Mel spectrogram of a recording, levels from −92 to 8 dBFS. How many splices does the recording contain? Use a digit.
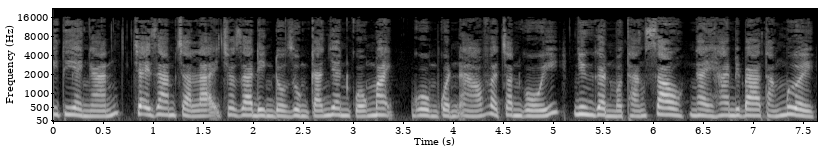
1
